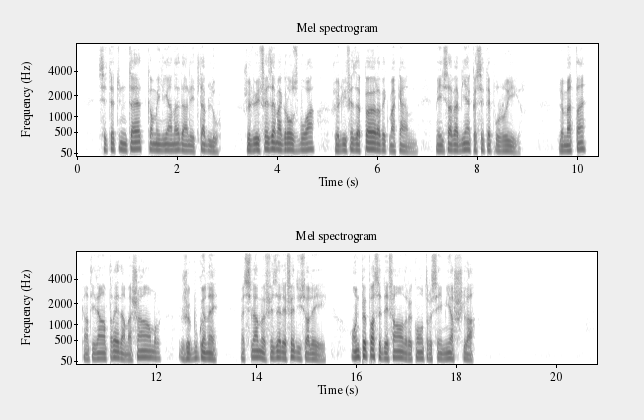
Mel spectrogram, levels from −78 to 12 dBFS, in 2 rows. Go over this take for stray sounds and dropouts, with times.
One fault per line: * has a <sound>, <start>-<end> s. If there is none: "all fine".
all fine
